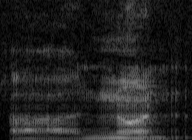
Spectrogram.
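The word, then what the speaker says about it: נ: This letter form has the sound of N, as in now.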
